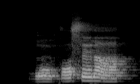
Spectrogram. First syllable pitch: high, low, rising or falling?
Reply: low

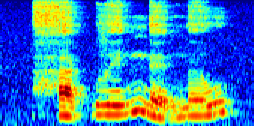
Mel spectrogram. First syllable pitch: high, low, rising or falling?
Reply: low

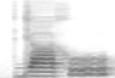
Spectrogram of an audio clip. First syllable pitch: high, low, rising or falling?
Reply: low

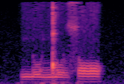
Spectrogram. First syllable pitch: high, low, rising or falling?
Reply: low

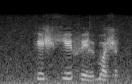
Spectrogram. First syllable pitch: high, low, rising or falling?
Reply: rising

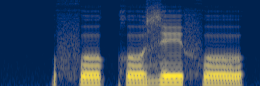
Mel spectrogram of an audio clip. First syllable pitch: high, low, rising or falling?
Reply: low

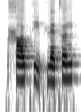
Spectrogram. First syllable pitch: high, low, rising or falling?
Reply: rising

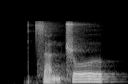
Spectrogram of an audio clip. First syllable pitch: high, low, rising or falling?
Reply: low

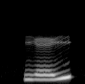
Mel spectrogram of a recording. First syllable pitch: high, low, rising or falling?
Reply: rising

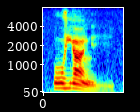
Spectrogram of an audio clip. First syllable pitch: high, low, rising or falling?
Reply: high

